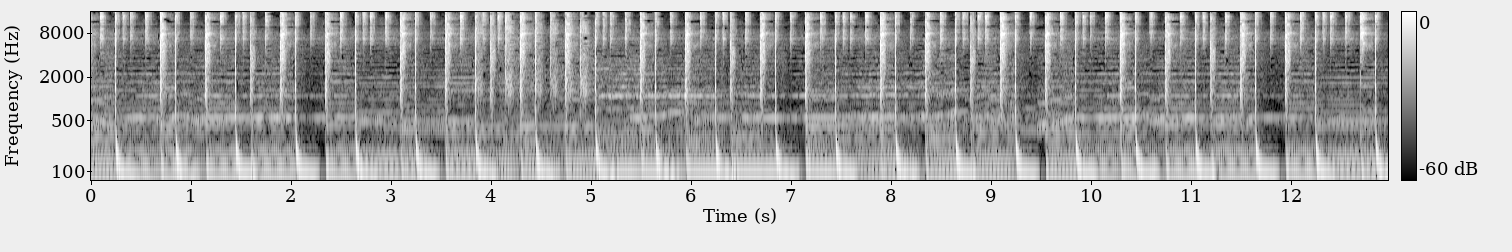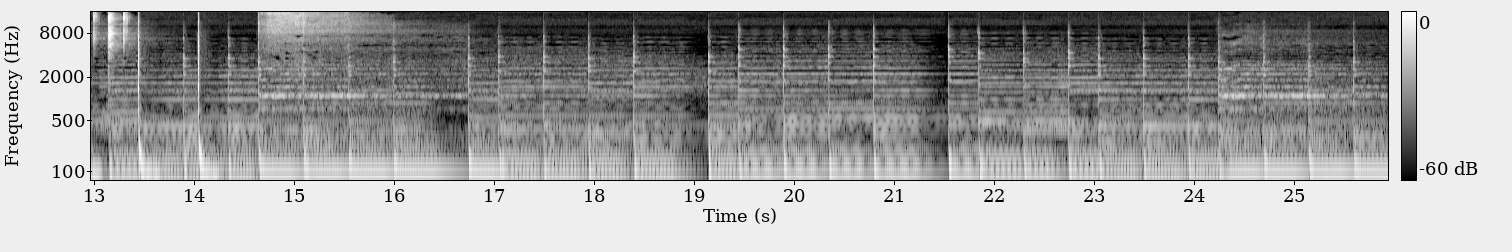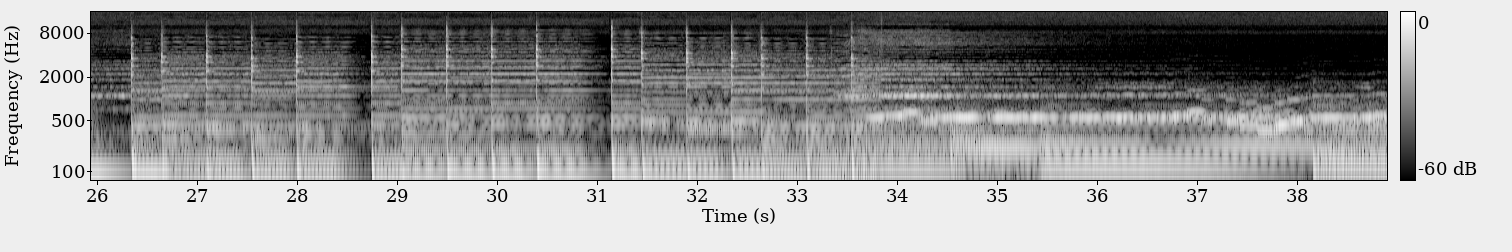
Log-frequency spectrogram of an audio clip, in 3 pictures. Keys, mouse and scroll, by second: 0.2 shift+a, 2.0 click, 6.3 click, 6.8 click, 7.4 scroll down 2, 7.7 click, 8.0 click, 8.3 click, 8.6 Tab, 9.0 a, 10.0 right click, 10.0 u, 11.4 click, 11.9 a, 13.5 u, 14.0 a, 14.0 r, 17.3 s, 18.8 scroll up 3, 18.8 s, 20.8-23.0 scroll down 2, 26.7 click, 27.1 Tab, 27.4 click, 28.7 Tab, 29.4 s, 35.0 click, 35.0 a, 35.1 s, 36.5 middle click.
